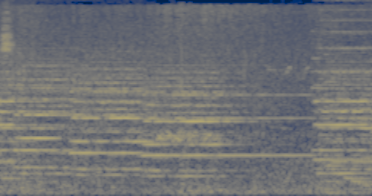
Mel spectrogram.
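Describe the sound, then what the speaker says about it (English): Steady heavy rain pours down with a dense, hissing wash, loud and constant throughout. "The night brought strong winds and heavy rains"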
